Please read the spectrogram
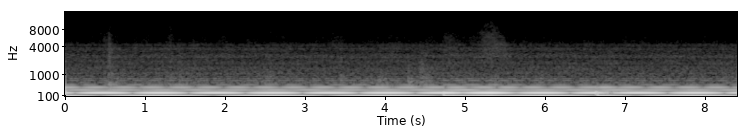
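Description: Electronic keyboard holding one low, sustained synth note that swells and fades evenly, about three pulses every two seconds.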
